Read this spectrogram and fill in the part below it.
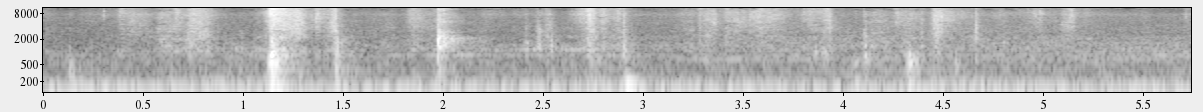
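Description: Playing cards rustle and tap as a hand gathers them up.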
